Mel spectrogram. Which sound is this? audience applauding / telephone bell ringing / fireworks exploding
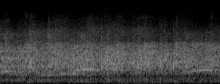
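audience applauding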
